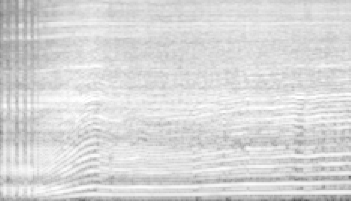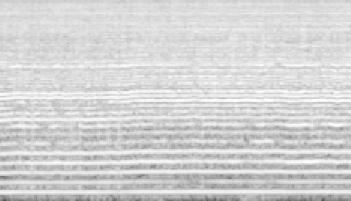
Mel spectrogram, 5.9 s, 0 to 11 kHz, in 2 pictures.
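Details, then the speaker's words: Old Austrian HP 61 two-stroke nitro RC airplane engine, idle-to-throttle transition check: shrill stumble then climbs to steady high buzz with soft pickup; transition a little rich. "now that i've watched the video the transition is still a little bit on the rich side"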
